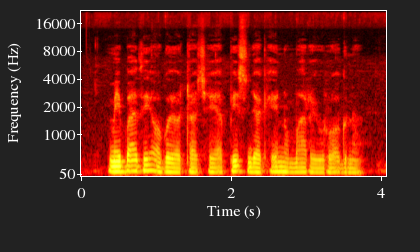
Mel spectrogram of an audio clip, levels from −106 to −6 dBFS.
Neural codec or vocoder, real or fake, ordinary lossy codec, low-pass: vocoder, 44.1 kHz, 128 mel bands every 256 samples, BigVGAN v2; fake; none; none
